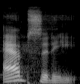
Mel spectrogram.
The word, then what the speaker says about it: Abcde: However, did you know that Absidy in this case is spelled ABCDE?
